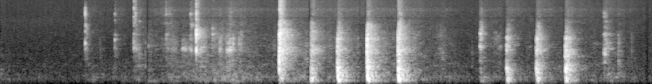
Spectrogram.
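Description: A few light clicks and a brief rustle, then two runs of sharp knocks on a hard surface, five and then four, at about three a second.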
